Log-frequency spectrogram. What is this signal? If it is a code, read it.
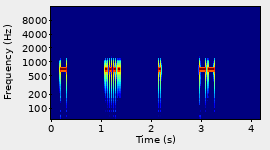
Morse code, heard as a keyed tone, about 28 wpm, spaced as for 10 wpm, 700 Hz. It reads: THEM
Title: 6x Character Spacing - Top 200 Words - 28wpm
